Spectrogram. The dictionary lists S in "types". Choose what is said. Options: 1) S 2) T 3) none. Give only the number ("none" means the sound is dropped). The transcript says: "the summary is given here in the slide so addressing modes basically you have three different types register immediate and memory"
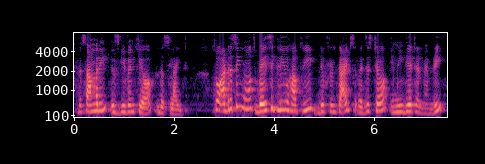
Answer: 1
